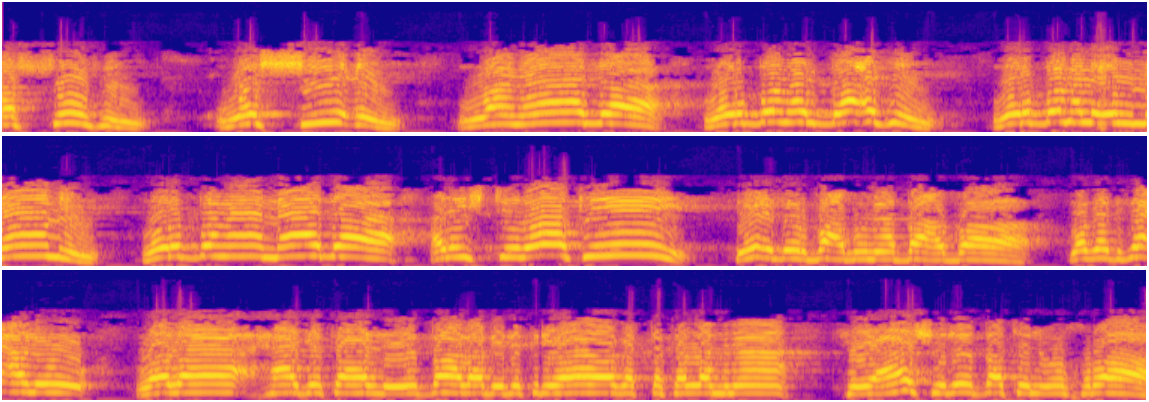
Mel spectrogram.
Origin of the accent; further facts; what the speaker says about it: Yemen; أعظم ضربة للحزبيين عندنا في اليمن.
